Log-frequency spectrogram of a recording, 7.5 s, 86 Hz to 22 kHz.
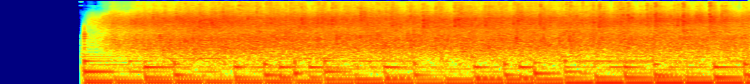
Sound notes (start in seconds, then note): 0.8 slow techno music; 0.9 audience clapping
